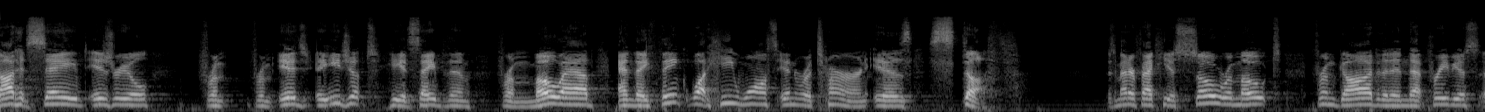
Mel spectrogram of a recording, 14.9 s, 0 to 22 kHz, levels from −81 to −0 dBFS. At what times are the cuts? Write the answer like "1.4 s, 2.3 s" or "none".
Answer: 11.1 s

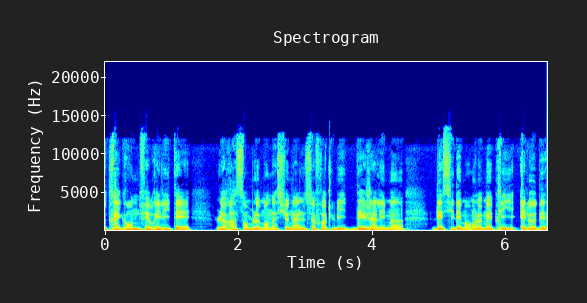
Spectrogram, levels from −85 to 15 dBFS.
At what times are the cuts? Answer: 5.5 s

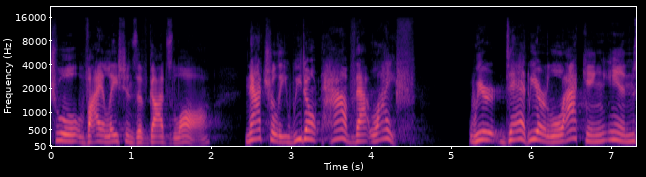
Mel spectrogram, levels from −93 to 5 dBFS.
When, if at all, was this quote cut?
5.9 s

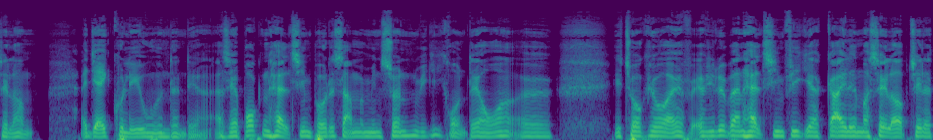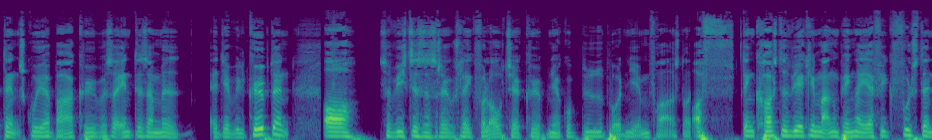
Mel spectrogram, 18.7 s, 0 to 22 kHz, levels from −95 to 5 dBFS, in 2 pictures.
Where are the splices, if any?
12.5 s, 13.7 s, 16.2 s

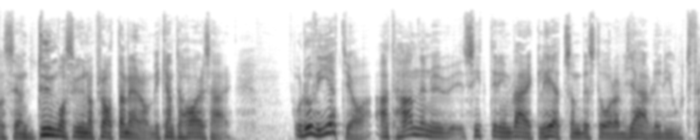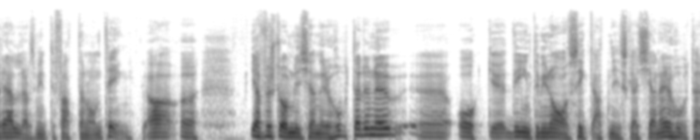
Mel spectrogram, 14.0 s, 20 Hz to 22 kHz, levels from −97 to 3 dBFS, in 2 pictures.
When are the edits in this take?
8.4 s

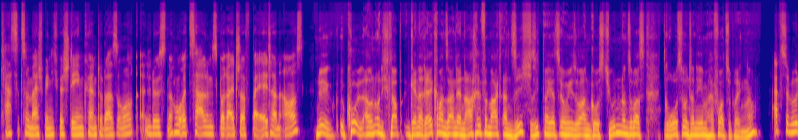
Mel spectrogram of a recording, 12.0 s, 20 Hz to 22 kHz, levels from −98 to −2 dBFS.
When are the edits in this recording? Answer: 4.7 s, 8.0 s, 10.0 s

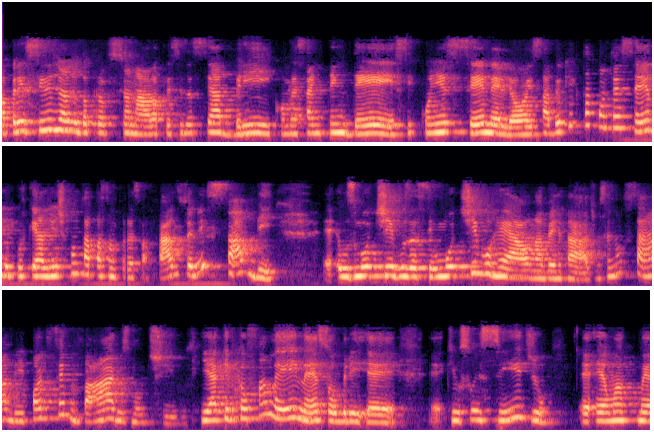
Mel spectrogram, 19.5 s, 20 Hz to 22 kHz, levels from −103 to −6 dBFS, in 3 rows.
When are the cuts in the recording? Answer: none

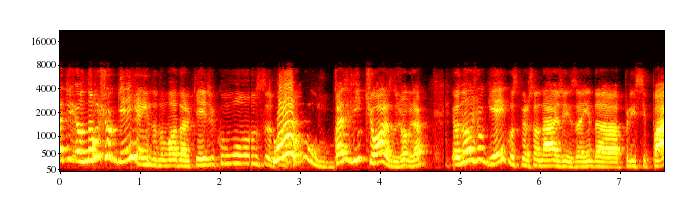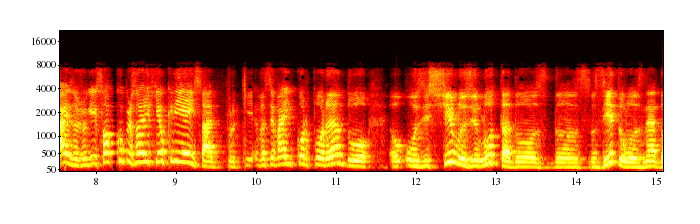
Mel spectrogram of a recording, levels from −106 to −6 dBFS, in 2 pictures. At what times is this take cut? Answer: 9.9 s

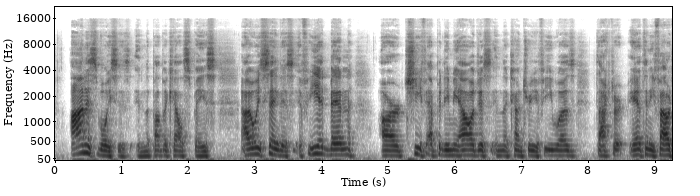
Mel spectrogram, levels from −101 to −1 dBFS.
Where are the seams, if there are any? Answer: none

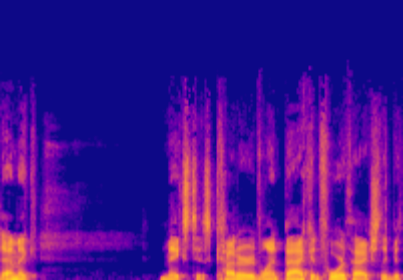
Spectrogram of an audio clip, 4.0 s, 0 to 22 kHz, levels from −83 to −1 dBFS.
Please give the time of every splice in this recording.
1.4 s, 2.6 s

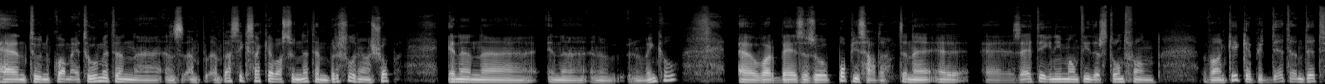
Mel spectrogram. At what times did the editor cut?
9.0 s

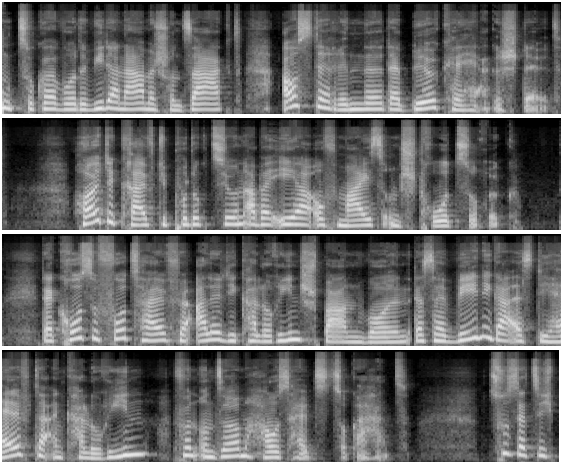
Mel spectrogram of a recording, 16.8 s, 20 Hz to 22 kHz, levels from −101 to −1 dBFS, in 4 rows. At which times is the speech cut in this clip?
11.4 s

